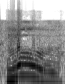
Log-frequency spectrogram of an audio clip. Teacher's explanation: Move has that voiced V sound.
